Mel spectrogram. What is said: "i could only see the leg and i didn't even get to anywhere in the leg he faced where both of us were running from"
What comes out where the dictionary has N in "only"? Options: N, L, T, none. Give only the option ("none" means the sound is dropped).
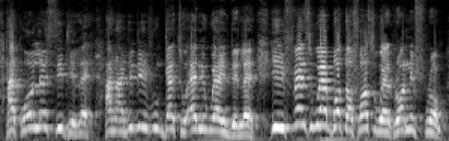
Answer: none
